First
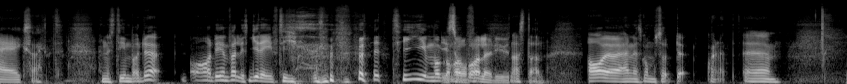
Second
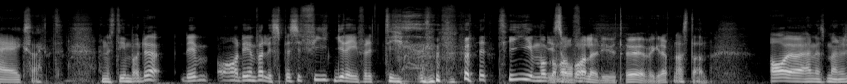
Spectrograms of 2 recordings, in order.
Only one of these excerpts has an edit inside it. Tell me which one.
first; 6 cuts; at 1.8 s, 2.5 s, 2.8 s, 5.1 s, 5.8 s, 6.4 s

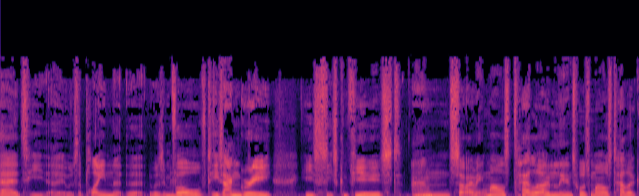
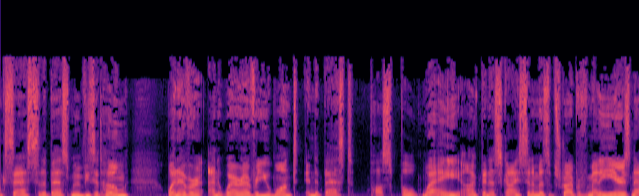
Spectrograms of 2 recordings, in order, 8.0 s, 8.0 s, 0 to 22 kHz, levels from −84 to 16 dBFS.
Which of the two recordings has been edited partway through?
first; 2 cuts; at 1.5 s, 4.1 s

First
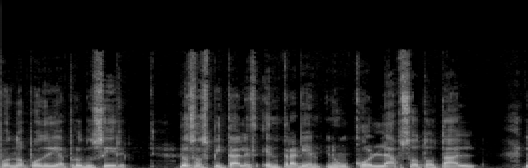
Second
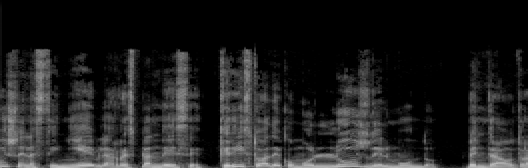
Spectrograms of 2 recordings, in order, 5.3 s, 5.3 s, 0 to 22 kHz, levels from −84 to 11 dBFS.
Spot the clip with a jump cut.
second; 2 cuts; at 2.1 s, 2.8 s

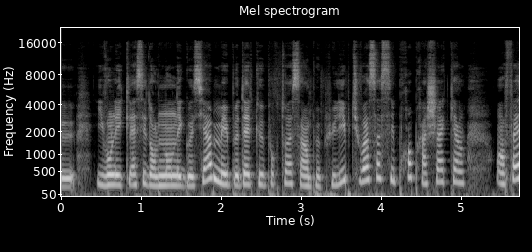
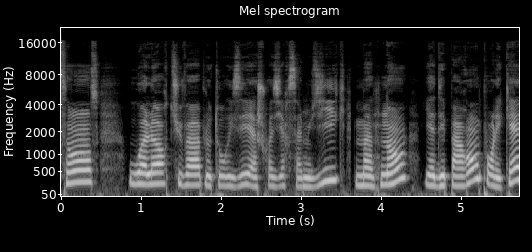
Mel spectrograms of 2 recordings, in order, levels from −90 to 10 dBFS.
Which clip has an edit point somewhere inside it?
second; 2 cuts; at 1.8 s, 3.6 s

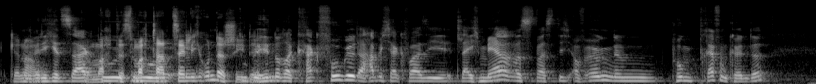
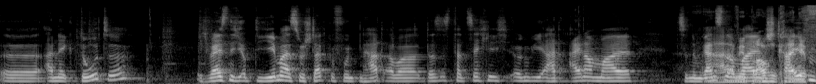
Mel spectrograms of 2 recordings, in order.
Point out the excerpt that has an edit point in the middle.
first; 1 cut; at 5.4 s

